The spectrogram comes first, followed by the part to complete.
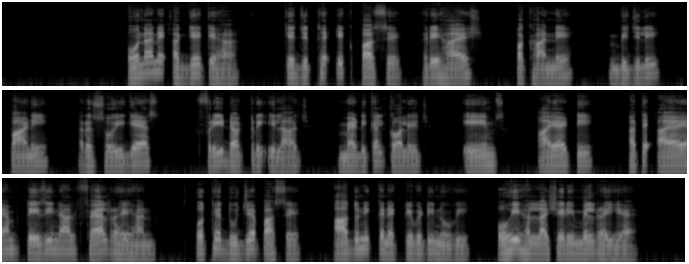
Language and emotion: Punjabi, neutral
